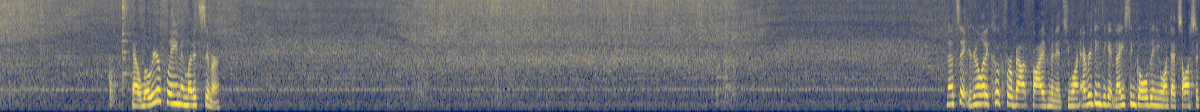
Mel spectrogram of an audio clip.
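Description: Sauce sizzles and bubbles in a hot pan.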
